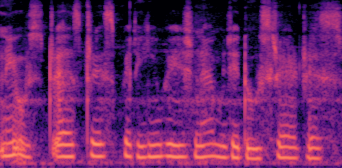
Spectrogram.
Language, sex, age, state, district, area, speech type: Urdu, female, 18-30, Uttar Pradesh, Mau, urban, spontaneous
